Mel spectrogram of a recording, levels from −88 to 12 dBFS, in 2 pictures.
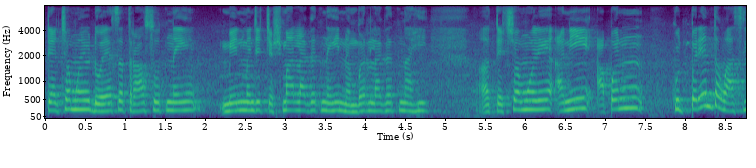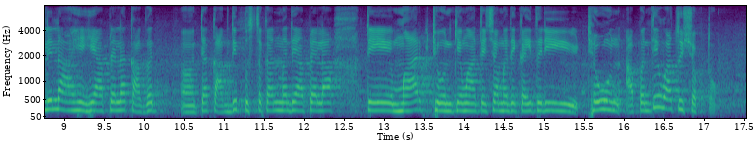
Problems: constant background noise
